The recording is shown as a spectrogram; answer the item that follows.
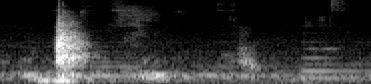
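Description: A dog barks once, sharply, about a third of a second in, over steady background music.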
